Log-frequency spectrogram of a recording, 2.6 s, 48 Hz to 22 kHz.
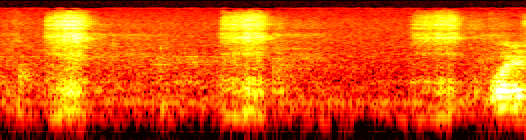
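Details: A 10-week-old puppy reverse sneezing: three harsh, snorting breaths drawn in through the nose.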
